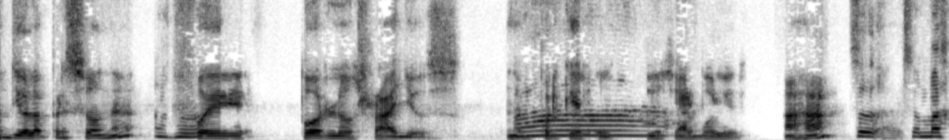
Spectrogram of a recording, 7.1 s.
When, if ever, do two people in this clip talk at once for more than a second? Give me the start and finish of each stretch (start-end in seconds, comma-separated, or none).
3.9-5.2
